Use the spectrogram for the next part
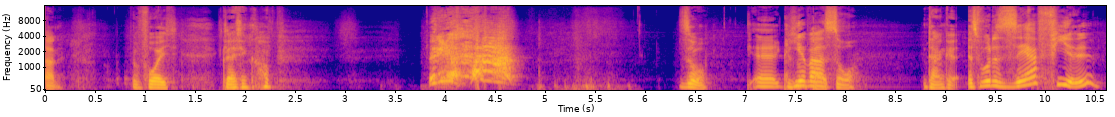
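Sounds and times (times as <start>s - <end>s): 
speech: 0.0s - 2.5s, 3.8s - 4.1s, 6.4s - 8.2s, 8.8s - 10.6s
faint sniffs and breaths: 1.4s - 3.7s
loud sneeze: 3.8s - 4.8s.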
